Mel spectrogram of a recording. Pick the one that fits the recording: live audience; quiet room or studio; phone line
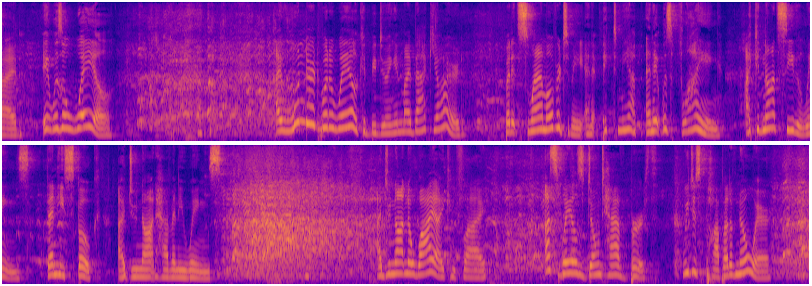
live audience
